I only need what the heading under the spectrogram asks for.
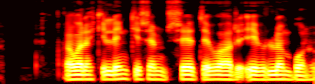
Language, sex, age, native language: Icelandic, male, 15, Icelandic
